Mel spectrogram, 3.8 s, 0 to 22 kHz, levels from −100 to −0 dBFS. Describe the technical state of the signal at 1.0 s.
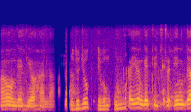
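At 1.0 s the signal is inside a stretch of speech suppressed in double talk, running from 0.00 to 1.39 s. The echo canceller likely could not tell the near talker from the far-end echo while both sides spoke, so it turned the near speech down along with the echo. The result is a deeply attenuated voice, dipping by roughly 40 dB at its worst, on top of the call path's normal 8 kHz band limit.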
